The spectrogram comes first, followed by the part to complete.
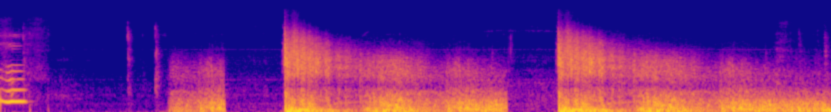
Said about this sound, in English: We're doing blasting right now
